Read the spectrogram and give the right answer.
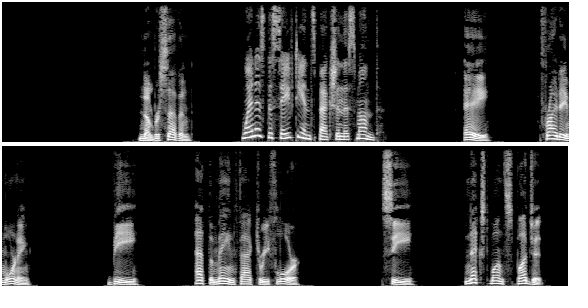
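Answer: A: Friday morning.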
